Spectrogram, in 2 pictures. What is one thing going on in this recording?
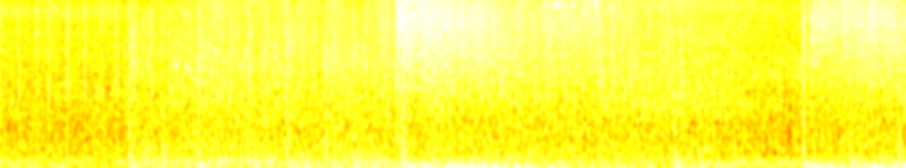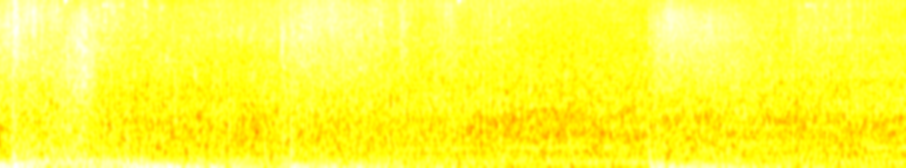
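Tank tracks clank and grind over the ground.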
